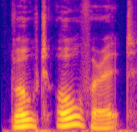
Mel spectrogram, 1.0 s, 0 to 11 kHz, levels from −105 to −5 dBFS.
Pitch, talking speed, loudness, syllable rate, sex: 150 Hz, 175 wpm, -16 LUFS, 4.8 syllables/s, male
